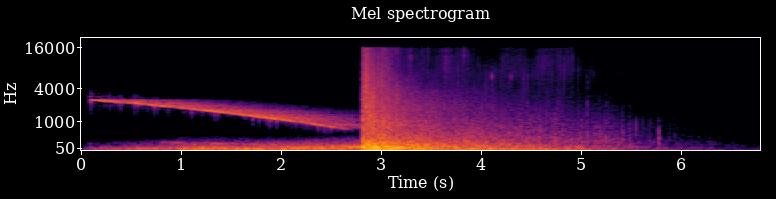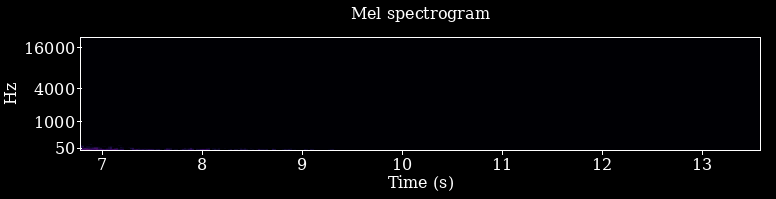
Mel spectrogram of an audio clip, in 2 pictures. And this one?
Incoming Artillery
A shell whistles overhead before exploding with debris. Includes some bass ambiance that sounds good on a subwoofer or headphones. (This was designed for theater.)
The whistle effect isn't the best.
